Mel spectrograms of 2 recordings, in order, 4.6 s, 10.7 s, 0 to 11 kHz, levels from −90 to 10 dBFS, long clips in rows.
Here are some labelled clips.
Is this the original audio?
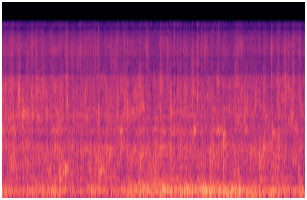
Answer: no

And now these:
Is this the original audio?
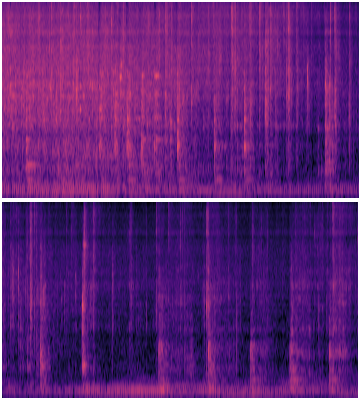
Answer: no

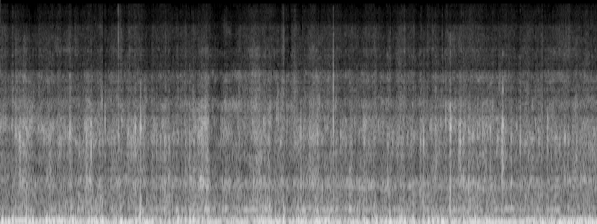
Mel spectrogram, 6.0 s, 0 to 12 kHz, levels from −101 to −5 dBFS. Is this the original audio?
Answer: no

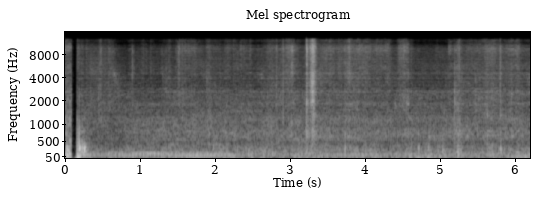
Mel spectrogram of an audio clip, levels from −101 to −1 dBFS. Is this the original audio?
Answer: no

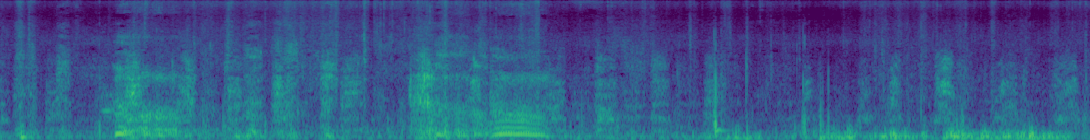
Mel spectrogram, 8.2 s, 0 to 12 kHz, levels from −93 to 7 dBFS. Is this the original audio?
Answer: no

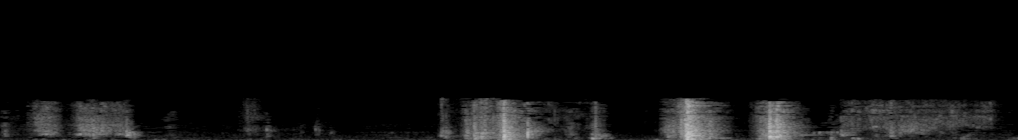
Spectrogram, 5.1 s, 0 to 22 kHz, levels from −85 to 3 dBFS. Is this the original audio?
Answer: yes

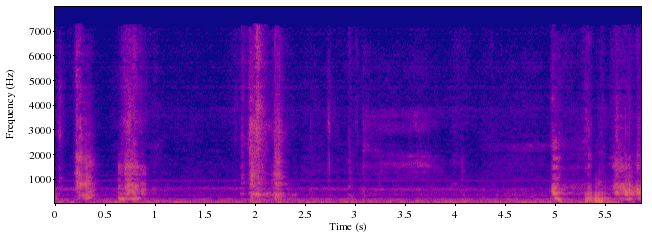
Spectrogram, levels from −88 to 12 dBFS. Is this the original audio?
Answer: no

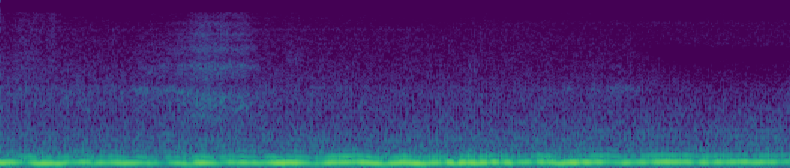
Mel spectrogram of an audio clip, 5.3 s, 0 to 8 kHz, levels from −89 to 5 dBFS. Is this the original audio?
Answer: no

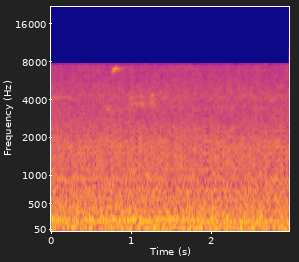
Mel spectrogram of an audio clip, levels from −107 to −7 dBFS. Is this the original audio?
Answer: no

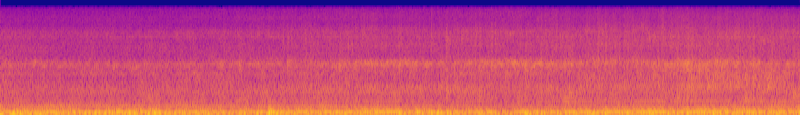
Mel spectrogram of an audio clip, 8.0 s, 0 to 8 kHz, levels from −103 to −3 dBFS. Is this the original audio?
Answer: no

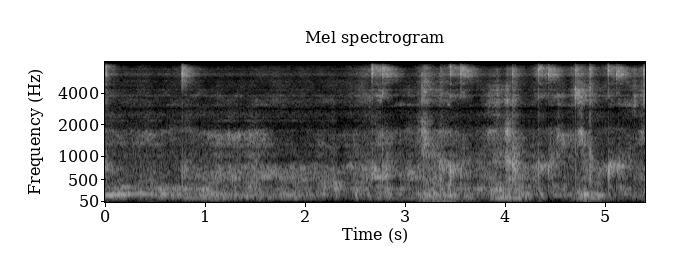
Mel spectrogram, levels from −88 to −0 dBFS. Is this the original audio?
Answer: no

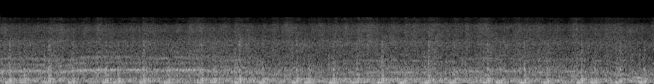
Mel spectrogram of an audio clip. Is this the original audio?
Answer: yes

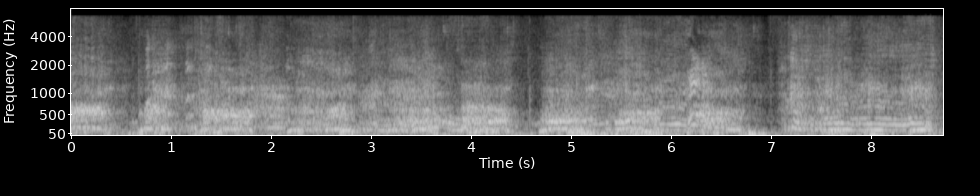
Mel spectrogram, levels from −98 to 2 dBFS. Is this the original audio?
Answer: no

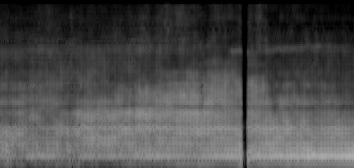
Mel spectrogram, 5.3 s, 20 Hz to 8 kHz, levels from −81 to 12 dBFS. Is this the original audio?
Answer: no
